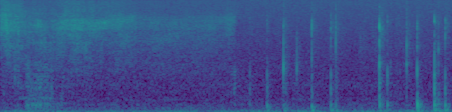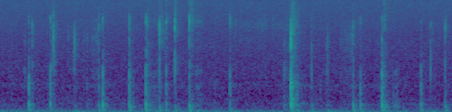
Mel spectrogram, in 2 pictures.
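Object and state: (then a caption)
Wooden table top. Fingertips and short nails of both hands tap and scratch a large, solid wood-grain table top with nothing on it. Quiet, quick, dry taps and light scratching come in irregular bursts, each dying away almost at once over a low background hum.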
